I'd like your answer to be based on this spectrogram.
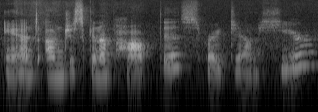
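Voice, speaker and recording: A slightly hoarse young woman chatting casually while she decorates her planner, rambling softly and often dropping to a near whisper. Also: fairly high pitch, huge pitch swings, slow pace, slight background noise. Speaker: planner vlogger.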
